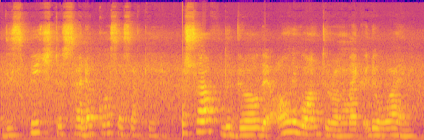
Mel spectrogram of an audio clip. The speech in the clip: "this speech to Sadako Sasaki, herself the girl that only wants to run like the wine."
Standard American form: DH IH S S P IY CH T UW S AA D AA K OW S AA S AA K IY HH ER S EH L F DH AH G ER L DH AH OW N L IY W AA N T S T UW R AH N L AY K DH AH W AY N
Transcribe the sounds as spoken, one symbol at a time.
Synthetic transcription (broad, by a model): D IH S S P IY CH T UW S AA D AA K OW S AA S AA K IY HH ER S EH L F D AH G ER L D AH OW N L IY W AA N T T UW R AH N L AY K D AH W AY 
